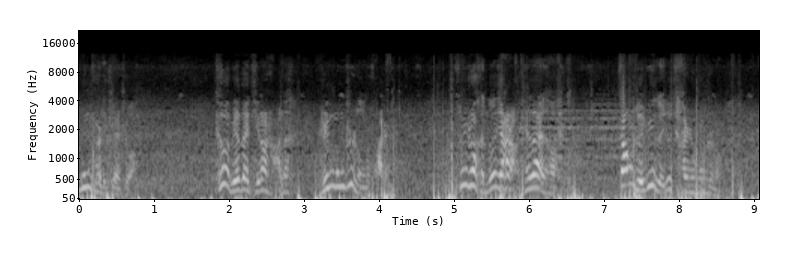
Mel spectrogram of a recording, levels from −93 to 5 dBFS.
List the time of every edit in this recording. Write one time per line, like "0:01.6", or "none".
none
